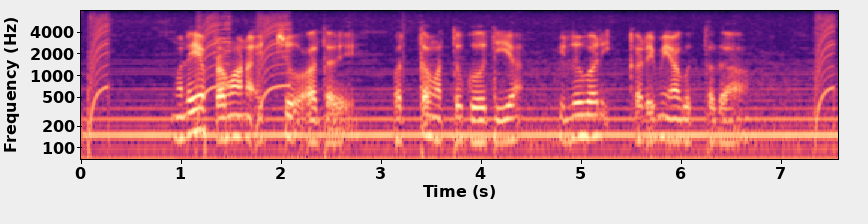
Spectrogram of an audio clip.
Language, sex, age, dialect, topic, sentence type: Kannada, male, 41-45, Coastal/Dakshin, agriculture, question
